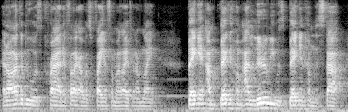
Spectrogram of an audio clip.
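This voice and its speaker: A man hosting his own show and telling a personal story in a halting way, repeating himself and often saying "like.". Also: medium pitch, fairly even intonation, a bit bright. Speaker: host. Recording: roomy, distant mic, faint music.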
